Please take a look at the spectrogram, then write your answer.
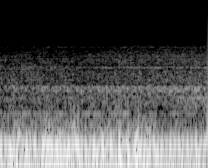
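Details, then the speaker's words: Toyota Tacoma TRD Sport, heard at the exhaust at idle: deep, steady low rumble with a gruff, diesel-like, almost cammed edge; owner says this idle clears carbon buildup; normal idle. "it almost sounds like it's cammed out that's what yeah the sound is very similar to like a cans like oh"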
